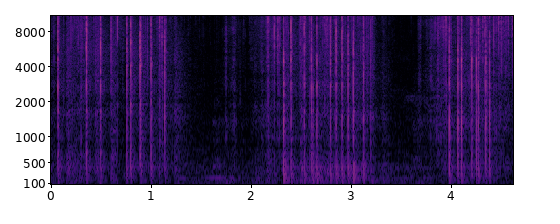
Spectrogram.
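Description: Fingertips and a palm press and rub across a flat sheet of clear plastic bubble wrap lying on a table. Bursts of rapid, bright crackling pops and crinkles come in three clusters, separated by two brief quieter stretches of soft rustling.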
